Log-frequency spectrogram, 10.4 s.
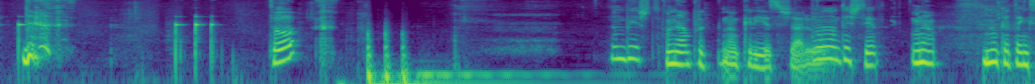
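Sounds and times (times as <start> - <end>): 
speech: 0.2 - 0.7, 2.7 - 3.3, 6.3 - 10.3
glasses clinking in a toast: 1.7 - 2.3.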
